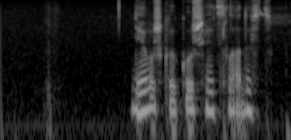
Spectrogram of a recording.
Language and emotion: Russian, neutral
